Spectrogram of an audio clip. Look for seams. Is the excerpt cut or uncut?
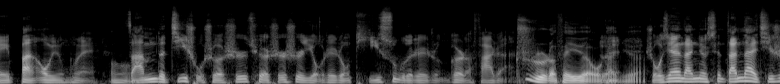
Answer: cut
